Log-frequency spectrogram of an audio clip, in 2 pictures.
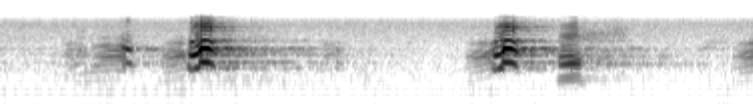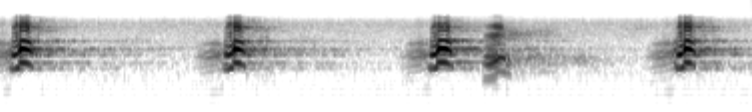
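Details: Trumpeter swans on Dixon Lake, Itasca County, Minnesota, give loud, nasal, horn-like honks, usually in doubled or tripled bursts about once a second; a faint low hum runs underneath.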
